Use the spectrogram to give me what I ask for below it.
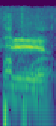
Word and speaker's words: Papua: How you pronounce it? Papua? Yeah, West Papua is... Papua.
